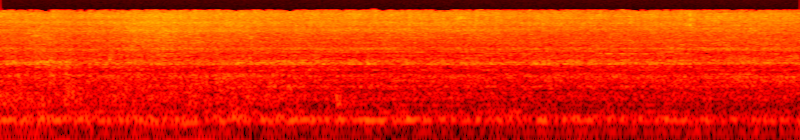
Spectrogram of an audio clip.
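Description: LG front-load washing machine's direct-drive motor turning the drum in a wash cycle: a steady hum with a faint high whine, running smoothly without jerking or knocking now that its faulty Hall sensor has been replaced.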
